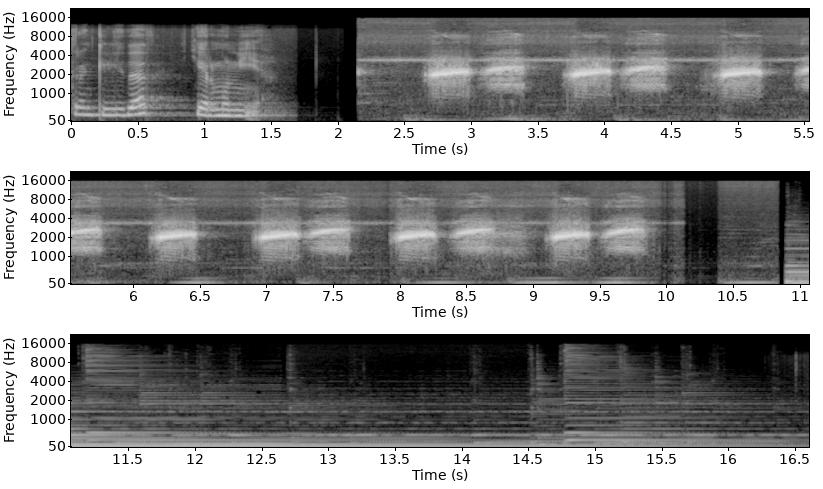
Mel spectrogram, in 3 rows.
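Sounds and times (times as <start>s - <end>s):
speech: 0.0s - 1.6s
frog croaking: 2.2s - 10.2s
sustained tonal music: 2.3s - 16.6s.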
